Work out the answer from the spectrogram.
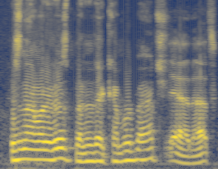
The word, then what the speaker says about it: Benedict Cumberbatch: Oscars this year isn't that what it is Benedict Cumberbatch yeah that's correct but then you're just like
